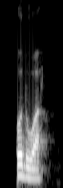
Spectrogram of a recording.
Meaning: 1. of or from Vaud (canton in Switzerland) 2. Waldensian; related to the doctrine of Peter Valdo
- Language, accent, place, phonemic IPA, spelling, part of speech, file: French, France, Lyon, /vo.dwa/, vaudois, adjective, LL-Q150 (fra)-vaudois.wav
